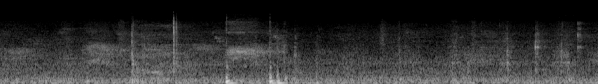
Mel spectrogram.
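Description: Crows cawing in the background while work goes on at the car's front end, with two sharp knocks a little after two seconds in.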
